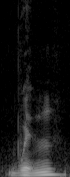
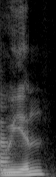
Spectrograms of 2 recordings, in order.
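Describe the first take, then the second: First: The name sounds like the word 'win'. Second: The name does not sound like 'win'. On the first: The speaker calls it right. "it's more like Win" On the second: The speaker calls it wrong. "Nguyen is not fucking correct"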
